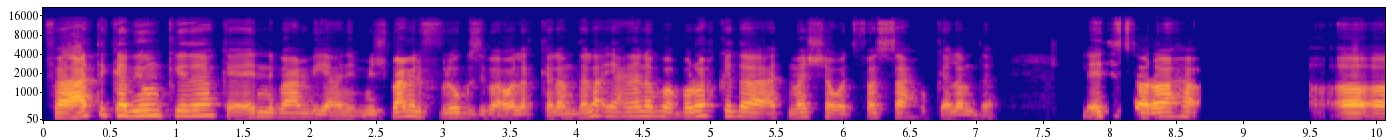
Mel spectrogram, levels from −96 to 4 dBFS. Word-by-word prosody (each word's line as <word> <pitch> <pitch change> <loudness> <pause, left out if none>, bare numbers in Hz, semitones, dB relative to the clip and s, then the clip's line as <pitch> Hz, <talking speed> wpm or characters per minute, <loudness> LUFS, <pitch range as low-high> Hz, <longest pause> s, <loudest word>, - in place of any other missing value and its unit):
فقعَدت 140 +8 +6
كام 190 -2 +4
يوم 190 +1 +3
كده 185 +1 0
كأني 155 -5 -4
باعم 140 -1 -1
يعني 110 -4 -4
مش 120 -1 -12
باعمل 165 +1 +3
فلوجز 145 -4 -6
بقى 130 - -1
ولا 120 - +1
الكلام 125 +2 -5
ده 145 - -2
لأ، - - 0
يعني 160 0 -4
أنا 170 0 +1
ب 170 - -6
بارُوح 180 +4 +1
كده 160 -6 +1
أتمشّى 145 +3 -5
وأتفسّح 135 +1 -4
والكلام 120 0 -5
ده، - - -14 0.6
لقيت 480 - -3
الصراحة 160 -1 +3 0.8
آه، 140 0 +4
145 Hz, 160 wpm, -22 LUFS, 135-170 Hz, 0.8 s, فقعَدت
